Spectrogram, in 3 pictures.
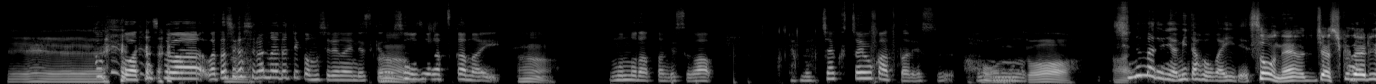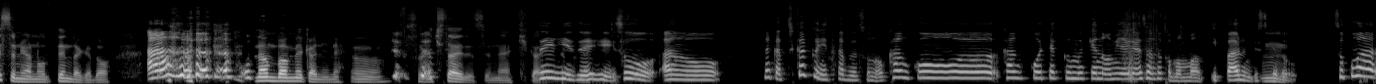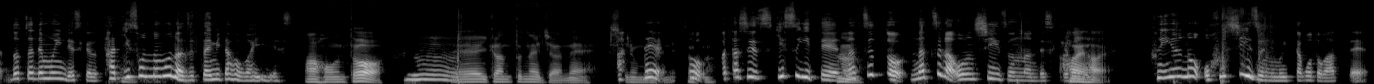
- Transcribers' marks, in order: laugh; distorted speech; laugh; laugh
- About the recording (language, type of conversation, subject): Japanese, unstructured, 家族で旅行に行ったことはありますか？どこに行きましたか？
